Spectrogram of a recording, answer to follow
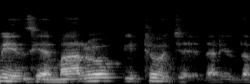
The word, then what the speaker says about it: Maro Itoje: His name is Maro Itoje, that is the pronunciation.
